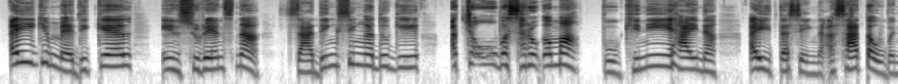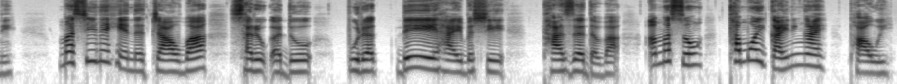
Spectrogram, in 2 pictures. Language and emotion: Manipuri, surprised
